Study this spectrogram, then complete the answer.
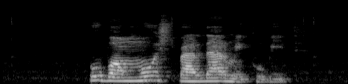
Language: Persian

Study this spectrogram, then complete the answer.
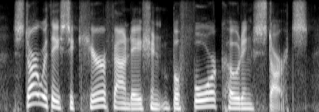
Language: English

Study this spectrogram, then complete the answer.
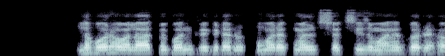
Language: Urdu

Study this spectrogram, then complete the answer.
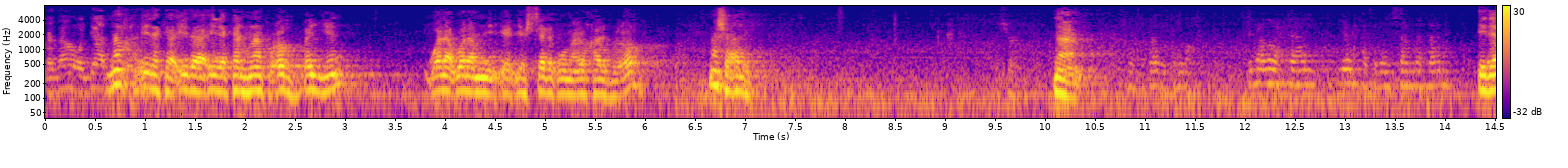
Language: Arabic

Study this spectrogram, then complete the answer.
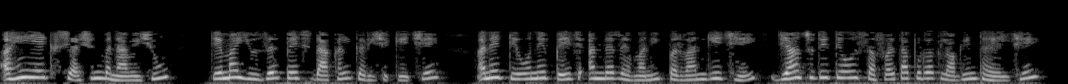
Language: Gujarati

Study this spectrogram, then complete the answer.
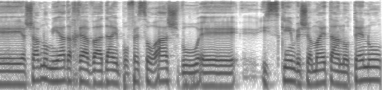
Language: Hebrew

